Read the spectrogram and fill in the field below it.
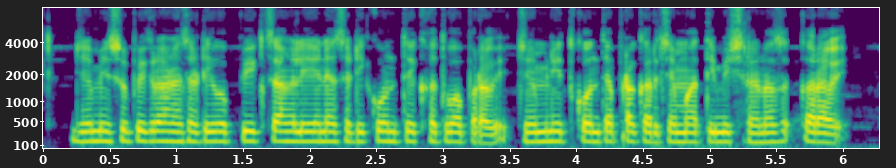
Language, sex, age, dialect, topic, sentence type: Marathi, male, 18-24, Northern Konkan, agriculture, question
